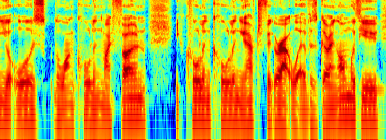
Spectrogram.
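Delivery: normal talking voice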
